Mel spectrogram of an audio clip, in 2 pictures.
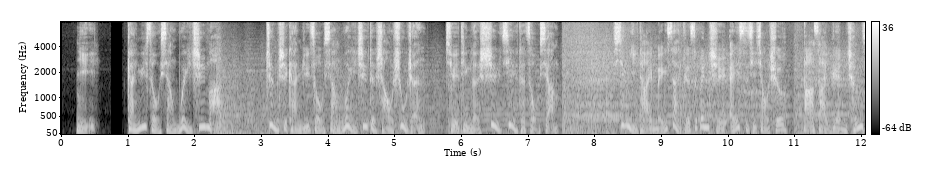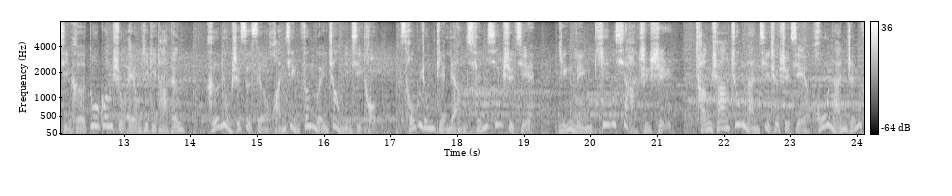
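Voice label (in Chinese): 广告奔驰大气震撼; 仁孚奔驰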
